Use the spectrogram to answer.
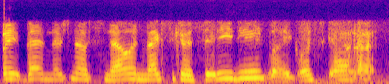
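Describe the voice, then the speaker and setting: A man's voice: high voice, moderate pace. A man calling in to a radio show over speakerphone, laid-back, throwing "dude" into his talk. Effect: speakerphone over a phone line. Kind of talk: casual chat. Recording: tinny speakerphone phone line.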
